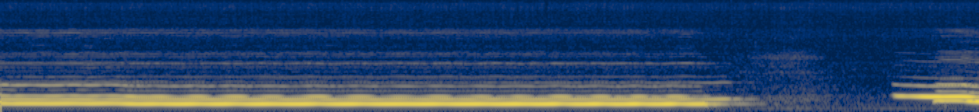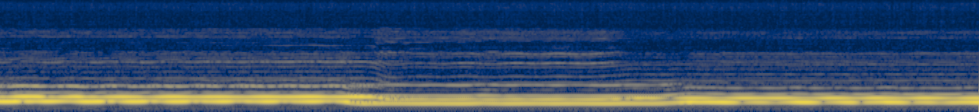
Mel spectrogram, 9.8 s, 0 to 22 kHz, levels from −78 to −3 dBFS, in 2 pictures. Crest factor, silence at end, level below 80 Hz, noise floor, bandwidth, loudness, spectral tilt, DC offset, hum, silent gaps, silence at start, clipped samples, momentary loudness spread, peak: 10 dB; 0 s; -70 dBFS; -52 dBFS; over 20 kHz; -16 LUFS; -9 dB/octave; under 0.1%; none; none; 0 s; under 0.1%; 6 LU; -4 dBFS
